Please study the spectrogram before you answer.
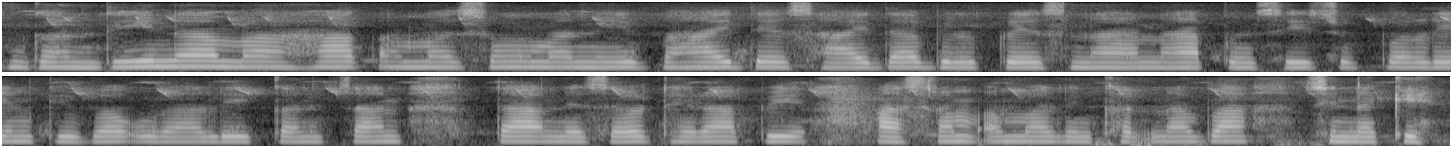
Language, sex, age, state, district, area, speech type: Manipuri, female, 45-60, Manipur, Churachandpur, rural, read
